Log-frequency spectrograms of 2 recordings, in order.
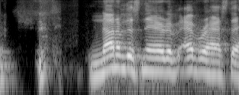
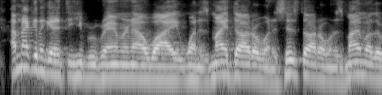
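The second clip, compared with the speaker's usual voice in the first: ordinary talk, nothing marked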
